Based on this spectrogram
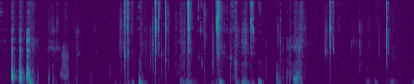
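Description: Someone chews a candy-coated Mexican gummy bear with chamoy flavoring, making many irregular crunchy bites and squishy chews in uneven bursts separated by short pauses, with no talk.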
